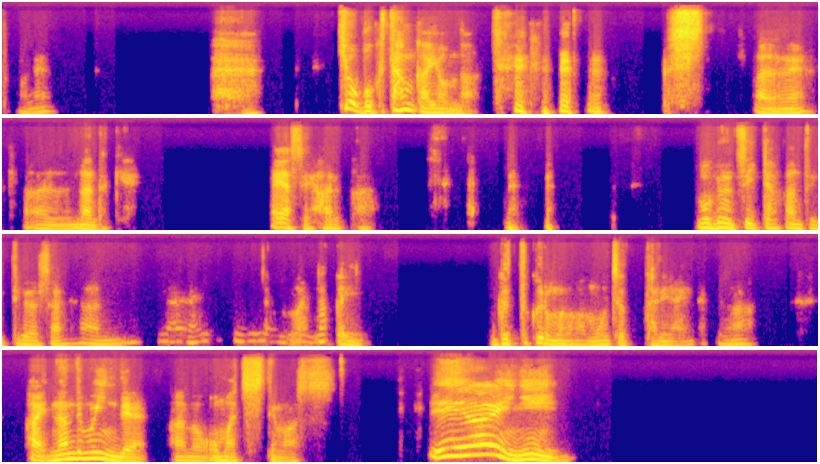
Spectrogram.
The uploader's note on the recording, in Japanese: ２０２３年３月２９日に開催した ZOOMライブの模様です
